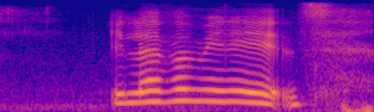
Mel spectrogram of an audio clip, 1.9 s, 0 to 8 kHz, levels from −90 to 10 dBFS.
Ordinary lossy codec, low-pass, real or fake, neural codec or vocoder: none; 7.2 kHz; real; none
